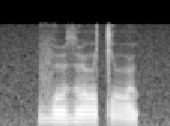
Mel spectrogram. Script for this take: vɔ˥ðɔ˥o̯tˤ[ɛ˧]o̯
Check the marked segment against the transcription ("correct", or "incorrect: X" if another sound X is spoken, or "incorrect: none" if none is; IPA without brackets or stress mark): incorrect: ɛ˩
